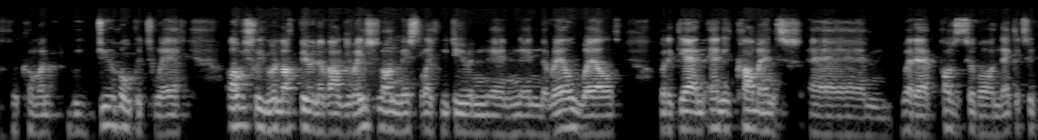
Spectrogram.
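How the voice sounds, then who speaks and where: A man chairing an online forum, talking in a chatty, joking way with plenty of ums, over a video call. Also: on the low side. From England. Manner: chatty, jokey, full of ums. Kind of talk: online meeting chat. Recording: distant, dull video call audio.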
